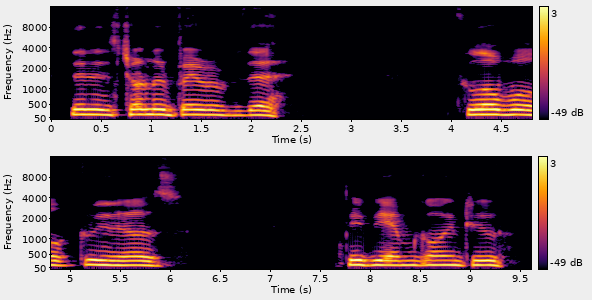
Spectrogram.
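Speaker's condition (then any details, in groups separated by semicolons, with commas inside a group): Multiple sclerosis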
